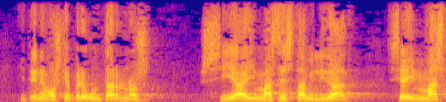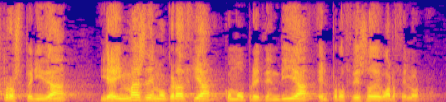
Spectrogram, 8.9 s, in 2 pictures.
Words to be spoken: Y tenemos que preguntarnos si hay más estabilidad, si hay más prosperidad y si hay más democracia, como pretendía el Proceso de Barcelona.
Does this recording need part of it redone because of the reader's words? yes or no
yes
